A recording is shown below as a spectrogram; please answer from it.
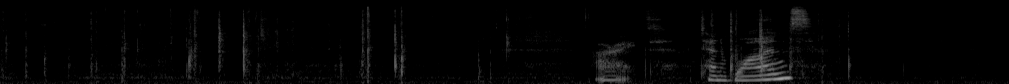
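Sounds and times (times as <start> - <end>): cards shuffling: 0.0 - 5.3, 7.0 - 9.1.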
